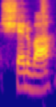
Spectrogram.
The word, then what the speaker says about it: yerba: Now remember in Argentine Spanish, the majority of the time the double L and the Y are pronounced as sh, right? This is called sheso. That's why it's called sherva in Argentina when it's actually spelled yerva.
